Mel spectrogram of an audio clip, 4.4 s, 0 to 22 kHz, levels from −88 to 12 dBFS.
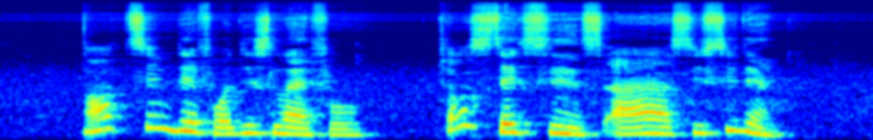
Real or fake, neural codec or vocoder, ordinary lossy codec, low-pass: real; none; none; none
